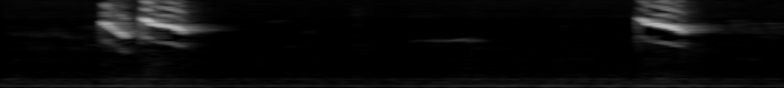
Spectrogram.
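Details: Quieter passage from a male buxtoni Oriental white-eye in ngalas style: a pair of thin, high, falling chirps, then a lone similar note after a two-second gap, over a steady low hum.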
